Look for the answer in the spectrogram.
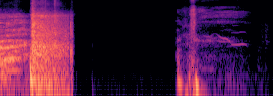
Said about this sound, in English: Let me hear that burp one more time. That burp sounds real to me.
